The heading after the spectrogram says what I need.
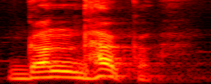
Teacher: अगला उदाहरण हमने धा का लिया है, और इस तरह से ये गंधक, धा का पंचम वर्ण भी ना है, इसलिए यहाँ पर धा की न की ध्वनि निकल रही है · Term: अनुस्वार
